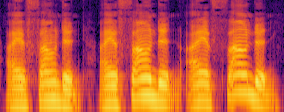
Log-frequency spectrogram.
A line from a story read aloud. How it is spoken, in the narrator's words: he laughed wildly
